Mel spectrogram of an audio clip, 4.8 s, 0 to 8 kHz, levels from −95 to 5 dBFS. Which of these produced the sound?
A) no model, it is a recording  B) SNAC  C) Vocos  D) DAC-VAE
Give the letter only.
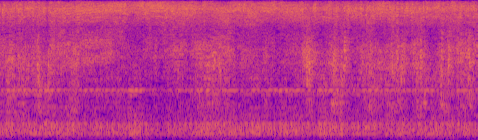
A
